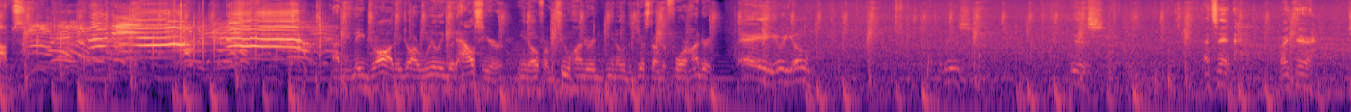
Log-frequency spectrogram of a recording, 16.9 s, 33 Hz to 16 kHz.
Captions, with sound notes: -Oneal! -Oneal! [crowd cheering and clapping] -Oneal! -Oooo! - I mean, they draw, they draw a really good house here. You know, from 200 there's just under 400. - Hey, here we go. [upbeat music playing] This. [upbeat music playing] This. [thumping] That's it. Right here.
